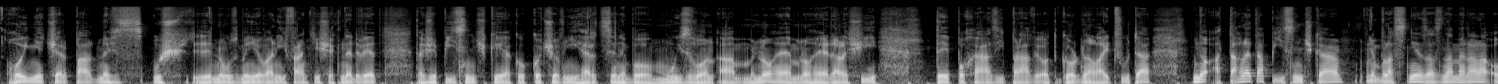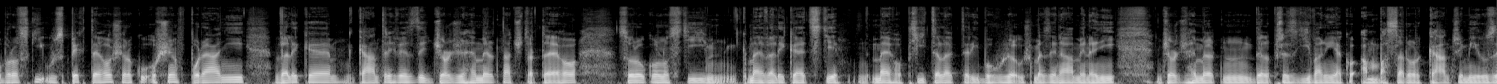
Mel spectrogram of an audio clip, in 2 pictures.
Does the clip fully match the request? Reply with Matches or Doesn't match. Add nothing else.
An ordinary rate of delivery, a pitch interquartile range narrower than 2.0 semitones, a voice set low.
Doesn't match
